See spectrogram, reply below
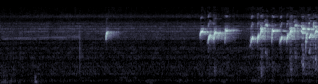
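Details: European goldfinch song that opens with a faint, thin, steady whistle and a short slurred note. It then bursts into a loud, jumbled, liquid twittering in the second half, over a soft background hiss.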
